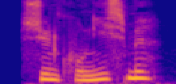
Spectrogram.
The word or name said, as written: synkronisme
